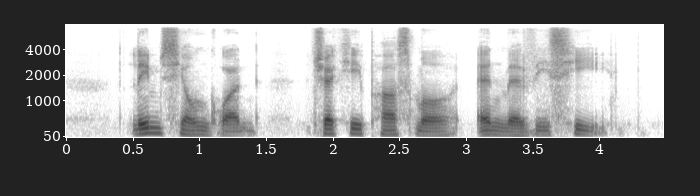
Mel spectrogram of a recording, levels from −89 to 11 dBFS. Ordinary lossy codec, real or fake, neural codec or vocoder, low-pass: none; fake; codec, 16 kHz, 1 kbps, X-Codec, HuBERT features, trained on LibriSpeech; 7.2 kHz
